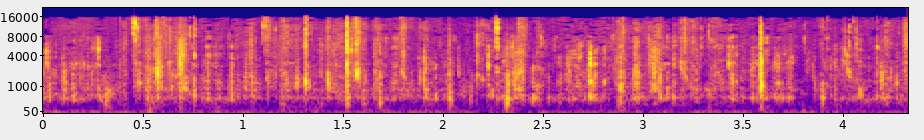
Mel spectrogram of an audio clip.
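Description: Close-miked wet chewing and mouth sounds of a person eating, sped up to three times normal speed: a fast, continuous run of short smacks and clicks.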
